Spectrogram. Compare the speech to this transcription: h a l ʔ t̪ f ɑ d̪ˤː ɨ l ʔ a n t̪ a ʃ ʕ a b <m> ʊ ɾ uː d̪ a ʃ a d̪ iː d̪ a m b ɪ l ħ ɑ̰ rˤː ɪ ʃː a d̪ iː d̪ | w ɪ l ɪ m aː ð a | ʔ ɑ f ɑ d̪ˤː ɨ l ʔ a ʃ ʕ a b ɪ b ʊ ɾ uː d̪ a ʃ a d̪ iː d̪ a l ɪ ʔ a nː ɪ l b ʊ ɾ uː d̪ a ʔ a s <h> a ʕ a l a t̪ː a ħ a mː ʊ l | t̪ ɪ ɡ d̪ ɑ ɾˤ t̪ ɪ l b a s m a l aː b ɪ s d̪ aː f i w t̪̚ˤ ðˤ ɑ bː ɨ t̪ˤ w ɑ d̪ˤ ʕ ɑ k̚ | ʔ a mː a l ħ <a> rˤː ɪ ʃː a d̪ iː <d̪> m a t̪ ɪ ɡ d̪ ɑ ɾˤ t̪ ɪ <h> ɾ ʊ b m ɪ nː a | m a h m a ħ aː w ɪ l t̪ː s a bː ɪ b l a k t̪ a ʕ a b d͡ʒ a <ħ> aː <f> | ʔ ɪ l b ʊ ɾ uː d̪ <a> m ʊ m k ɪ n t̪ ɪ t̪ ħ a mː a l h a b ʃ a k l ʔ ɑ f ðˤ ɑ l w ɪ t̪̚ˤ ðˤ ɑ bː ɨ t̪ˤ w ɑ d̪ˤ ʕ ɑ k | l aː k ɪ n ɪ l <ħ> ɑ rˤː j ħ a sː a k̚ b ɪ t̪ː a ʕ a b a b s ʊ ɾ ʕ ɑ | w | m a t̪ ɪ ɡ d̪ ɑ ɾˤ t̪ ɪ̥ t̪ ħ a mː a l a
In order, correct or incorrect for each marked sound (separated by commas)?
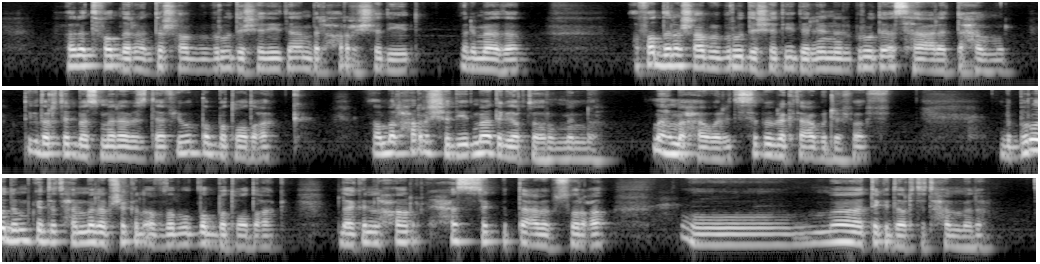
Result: incorrect, correct, incorrect, correct, correct, incorrect, correct, correct, correct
